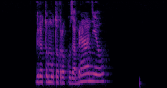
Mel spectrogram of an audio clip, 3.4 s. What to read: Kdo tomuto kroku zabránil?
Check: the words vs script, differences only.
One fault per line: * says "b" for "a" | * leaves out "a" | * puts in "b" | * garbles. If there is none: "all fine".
all fine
